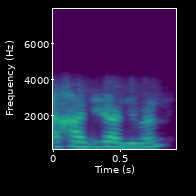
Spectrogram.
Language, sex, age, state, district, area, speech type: Punjabi, female, 18-30, Punjab, Fatehgarh Sahib, rural, conversation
